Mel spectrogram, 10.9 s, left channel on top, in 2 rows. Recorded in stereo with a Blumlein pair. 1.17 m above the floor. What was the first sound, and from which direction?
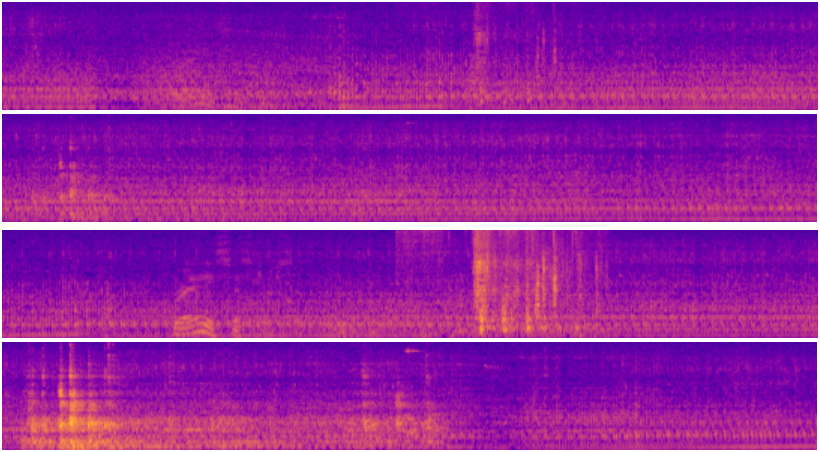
A man speaking, 65° right.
